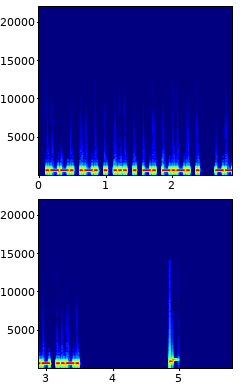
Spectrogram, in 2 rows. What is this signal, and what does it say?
Morse code, heard as a keyed tone, about 33 wpm, 700 Hz. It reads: PRESENCE OF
